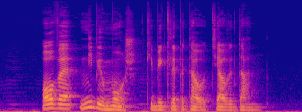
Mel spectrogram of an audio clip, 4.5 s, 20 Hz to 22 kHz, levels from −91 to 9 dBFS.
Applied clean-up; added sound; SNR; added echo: none; Buzz; 13 dB; none.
